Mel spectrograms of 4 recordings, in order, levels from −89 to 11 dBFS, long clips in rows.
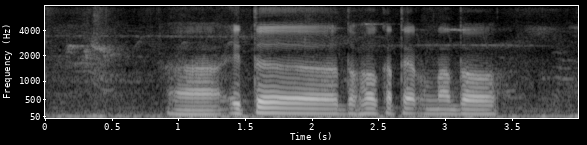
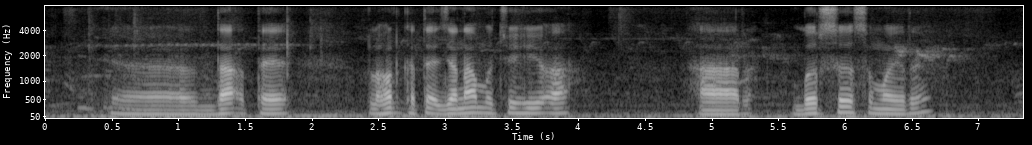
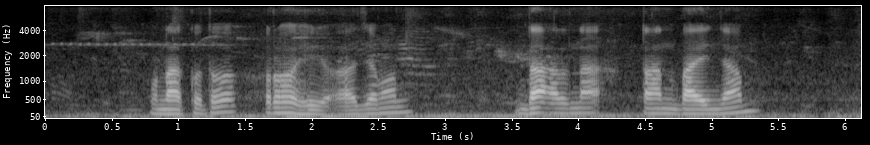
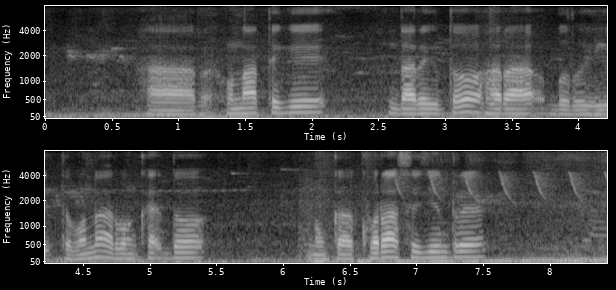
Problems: none marked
